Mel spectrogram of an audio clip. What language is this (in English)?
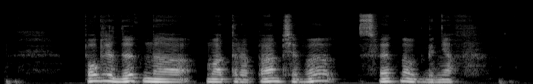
Bulgarian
